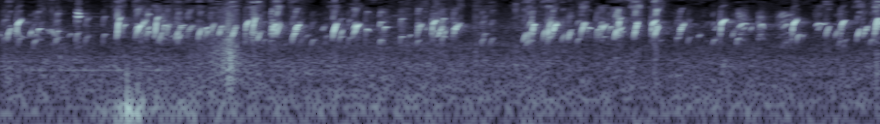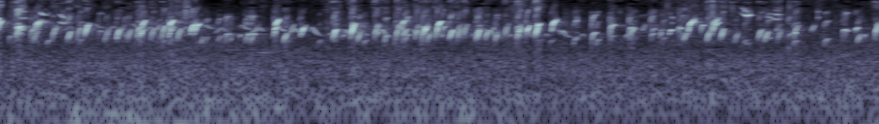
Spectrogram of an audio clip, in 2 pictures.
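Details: Goldfinch song offered as stimulation for training: a fast, unbroken stream of bright, high chirps and liquid twittering trills, densely jumbled, with short lulls near two and a half and six and a half seconds and a soft low thump early on.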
